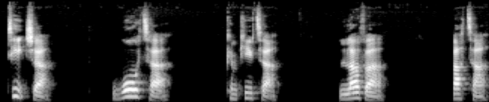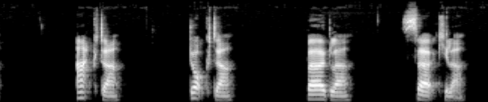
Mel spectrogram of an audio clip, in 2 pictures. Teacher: the e r a r and o r ending words do not have an r sound in british english they will either be said as a schwa so just an uh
